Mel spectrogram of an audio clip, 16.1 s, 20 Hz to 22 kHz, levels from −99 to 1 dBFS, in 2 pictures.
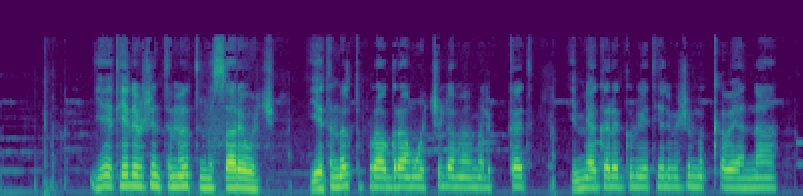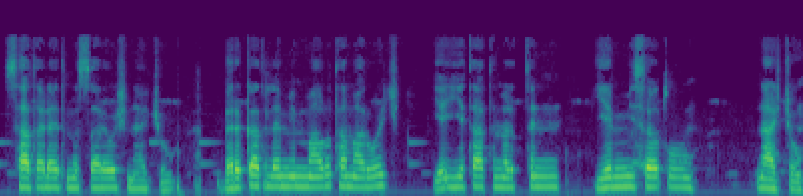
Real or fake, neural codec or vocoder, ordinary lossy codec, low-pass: fake; autoencoder, 48 kHz, 128 numbers a frame, DAC-VAE, trained on Japanese speech; MP3, 48 kbps; 14.4 kHz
